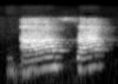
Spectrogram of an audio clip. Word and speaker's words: açaí: Eu já vi que o acento está em cima do i. Então, não pode ser açaí. Precisa ser pronunciado assim, ó. Falado assim. Açaí. Porque o acento, ele eleva o tom da nossa voz toda vez que a gente fala.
